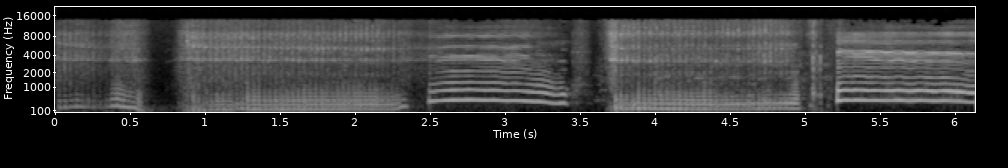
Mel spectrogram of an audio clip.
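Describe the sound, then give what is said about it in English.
A human voice imitating a sleeping cat: low, buzzing purr-like breaths alternate with higher, whining sighs, repeating twice in a steady rhythm, with no words spoken. “It is in the animal world. That was a sleeping cat.”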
